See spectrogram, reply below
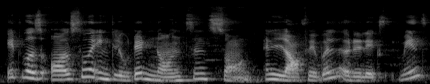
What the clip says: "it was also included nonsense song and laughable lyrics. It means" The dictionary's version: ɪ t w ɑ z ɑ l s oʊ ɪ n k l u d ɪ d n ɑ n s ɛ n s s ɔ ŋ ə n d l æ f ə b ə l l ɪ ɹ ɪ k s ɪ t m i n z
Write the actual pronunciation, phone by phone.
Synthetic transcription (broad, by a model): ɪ t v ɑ z ɑ l s oʊ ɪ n k l u d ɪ d n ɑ n s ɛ n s s ɔ ŋ ə n d l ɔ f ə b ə l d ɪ l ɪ k s ɪ t m i n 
